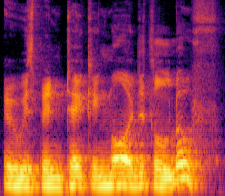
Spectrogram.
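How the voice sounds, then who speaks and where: A man's voice: mid-range voice, fairly even intonation, normal speed, dark tone, natural voice. A man voicing small, fussy, kindly dwarves in a fairy tale, with an exclamatory, emphatic delivery. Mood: indignant, puzzled. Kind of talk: fairy tale character voices. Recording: roomy echoing recording.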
